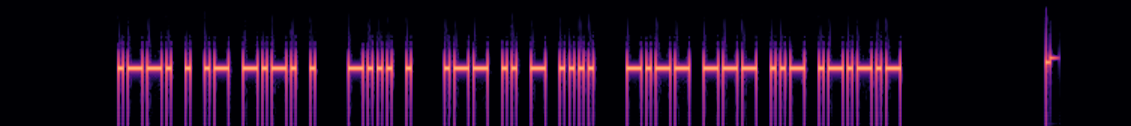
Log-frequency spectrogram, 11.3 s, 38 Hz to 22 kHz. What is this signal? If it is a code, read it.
Morse code, heard as a keyed tone, about 25 wpm, 700 Hz. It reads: PEACE BE WITH YOU.
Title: Sentences from Top 1500 Words 25wpm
